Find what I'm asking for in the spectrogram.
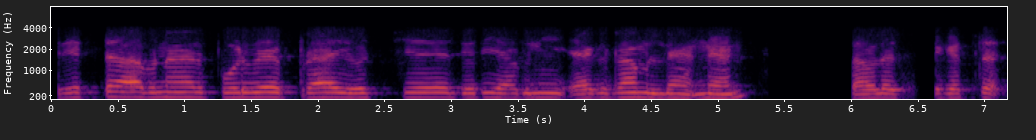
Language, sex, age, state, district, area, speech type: Bengali, male, 45-60, West Bengal, Nadia, rural, conversation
